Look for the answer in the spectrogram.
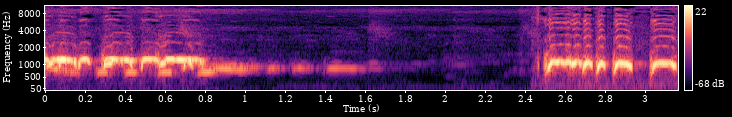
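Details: Zebra dove (perkutut) from the wild, calling to draw replies: a rapid string of coos sliding into soft, fading notes, a short silence, then a sharper clipped phrase of rolling coos.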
